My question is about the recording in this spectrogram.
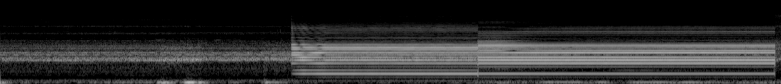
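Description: Background music of held chords, fainter at first and stepping up in loudness about three seconds in, with a change of chord near five seconds.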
